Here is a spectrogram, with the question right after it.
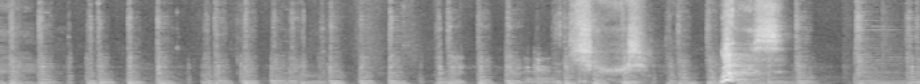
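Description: A dog barks repeatedly over steady music, quick yapping barks in a busy rhythm throughout.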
